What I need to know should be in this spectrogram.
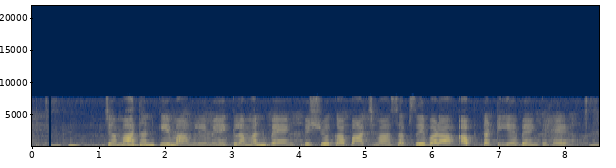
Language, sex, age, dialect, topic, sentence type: Hindi, female, 41-45, Hindustani Malvi Khadi Boli, banking, statement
